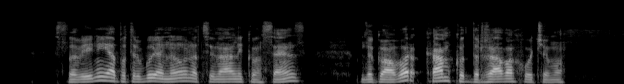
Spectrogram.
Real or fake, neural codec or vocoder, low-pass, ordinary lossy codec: fake; codec, 16 kHz, 16 kbps, FreqCodec, smaller model; none; none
